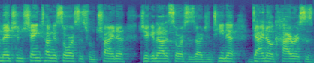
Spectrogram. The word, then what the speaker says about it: Giganotosaurus: Giganotosaurus, which means giant southern lizard.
